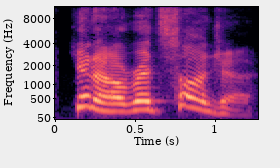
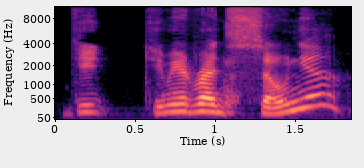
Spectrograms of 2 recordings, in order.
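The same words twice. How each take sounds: First: "Sonja" said SAHN-ja with a hard j, as in jam; imitating the customer saying "Sonja" with a j sound, raised and loud; customer's mispronunciation. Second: "Sonja" said SOHN-ya with a y sound; gently correcting, "Sonja" pronounced SOHN-ya; correct pronunciation. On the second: Retold or imitated.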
